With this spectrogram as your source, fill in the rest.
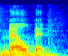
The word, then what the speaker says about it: Melbourne: that is not how you pronounce it it's pronounced Melbourne okay Cam acres is in Melbourne for five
